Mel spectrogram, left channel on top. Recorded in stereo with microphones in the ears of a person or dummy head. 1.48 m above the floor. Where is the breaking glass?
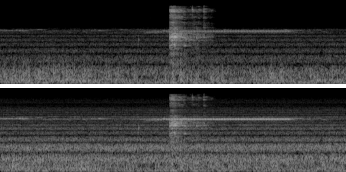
Centre (ahead or behind).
